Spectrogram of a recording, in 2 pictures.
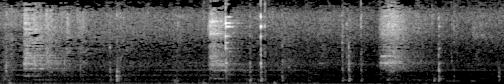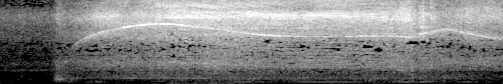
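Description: Metal hand tools clink against a truck gearbox casing over a low steady hum. About six seconds in, a loud hiss with a faint rising-then-falling whistle starts and lasts about four seconds before easing off.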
